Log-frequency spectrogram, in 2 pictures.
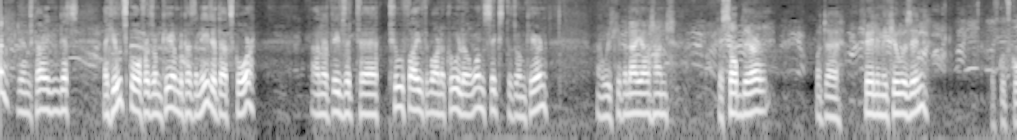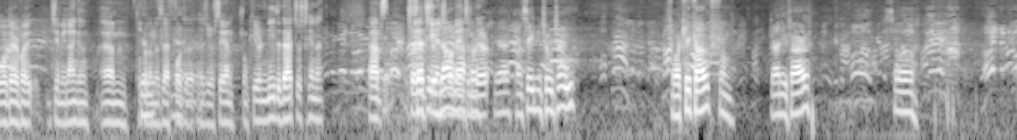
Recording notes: Full Live Audio Commentary from Dromod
